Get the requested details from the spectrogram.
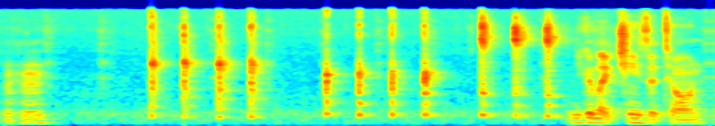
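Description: A young man makes quick popping sounds with his lips.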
